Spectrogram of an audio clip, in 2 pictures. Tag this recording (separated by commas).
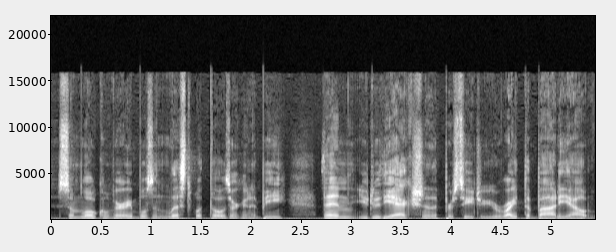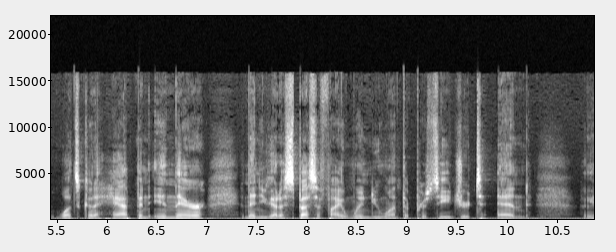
Speech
